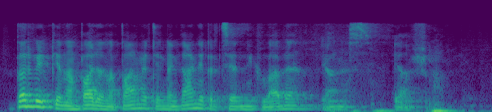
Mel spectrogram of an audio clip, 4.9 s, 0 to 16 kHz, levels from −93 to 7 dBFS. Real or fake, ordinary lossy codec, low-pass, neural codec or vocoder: fake; none; 7.2 kHz; codec, 16 kHz, 4 kbps, FreqCodec, smaller model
